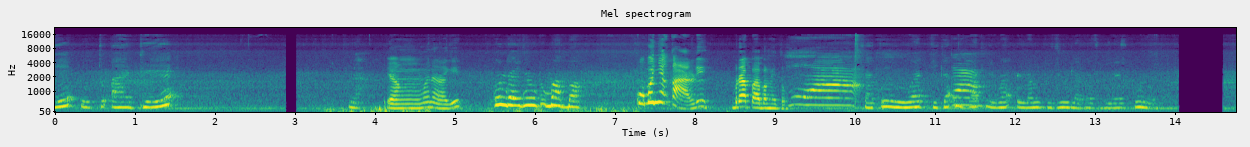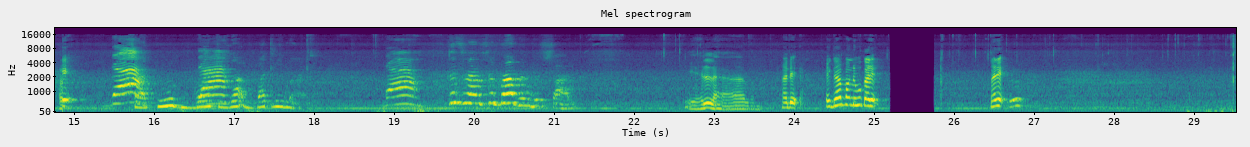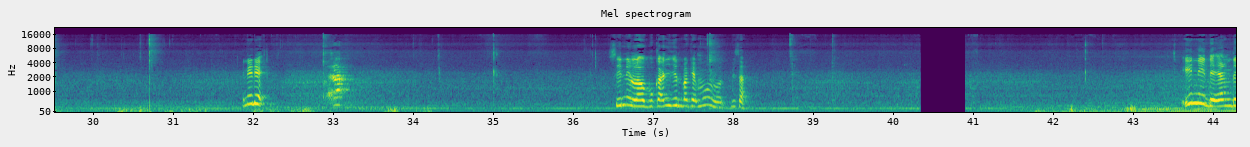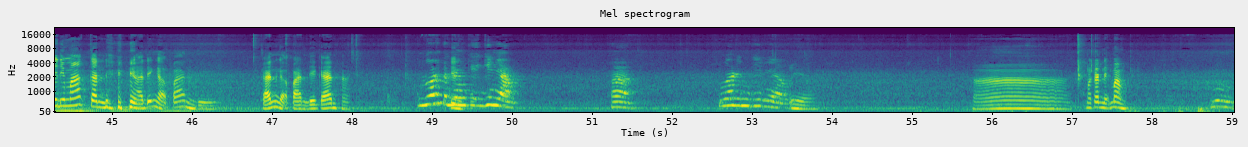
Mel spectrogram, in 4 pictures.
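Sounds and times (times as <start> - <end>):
room hum: 0.0 - 25.2, 25.8 - 40.4, 41.0 - 59.0.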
